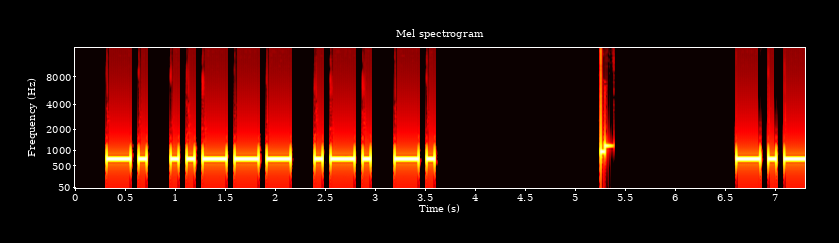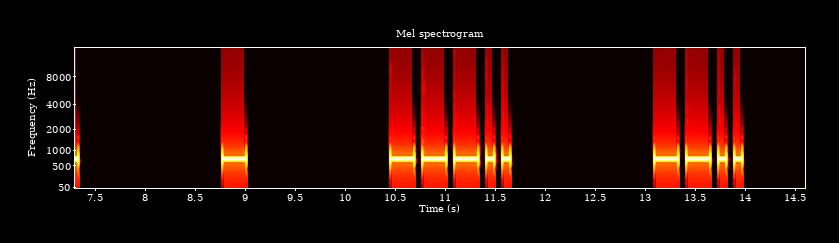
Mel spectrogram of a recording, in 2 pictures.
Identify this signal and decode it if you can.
Morse code, heard as a keyed tone, about 15 wpm, spaced as for 8 wpm, 700 Hz. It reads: N2RN KT8Z
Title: USA Call Signs - 4 Characters - 6x Character Spacing - 15wpm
